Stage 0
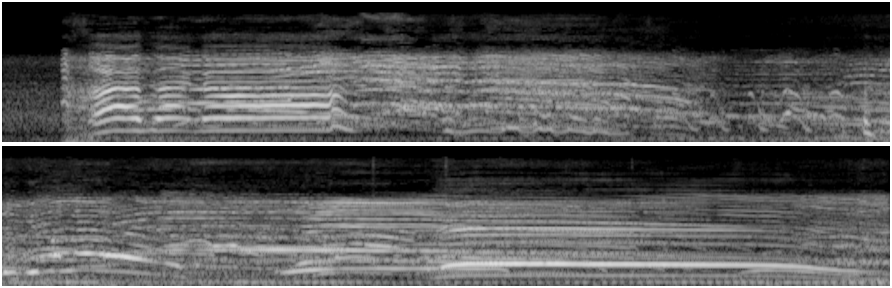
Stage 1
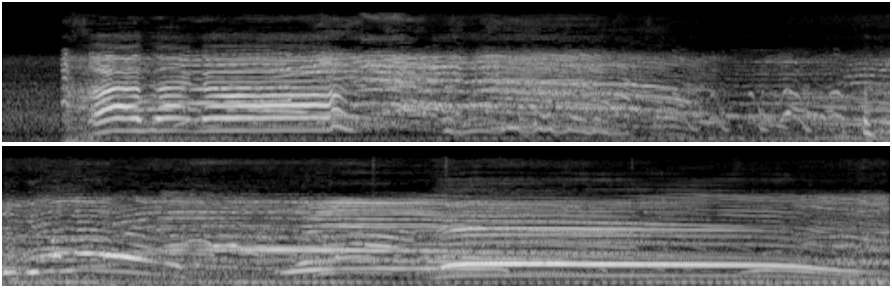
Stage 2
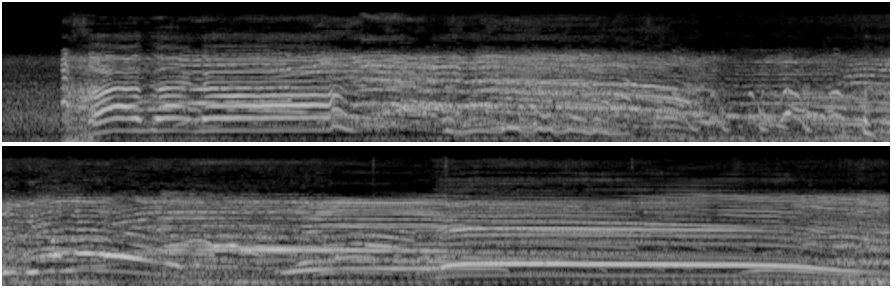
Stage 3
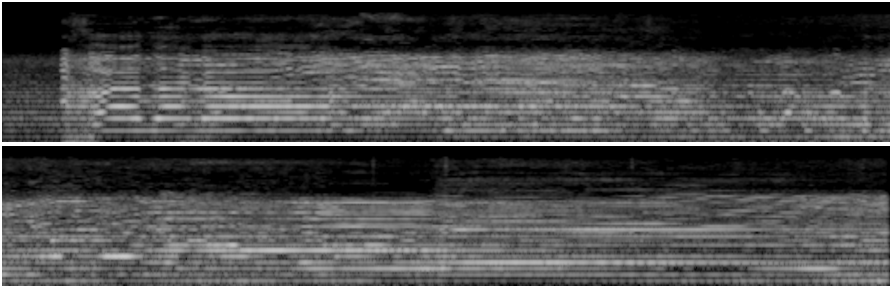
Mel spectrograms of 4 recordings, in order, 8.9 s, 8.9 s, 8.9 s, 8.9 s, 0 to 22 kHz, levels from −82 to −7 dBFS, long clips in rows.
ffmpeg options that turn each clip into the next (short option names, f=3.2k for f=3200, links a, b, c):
-af anull
-filter_complex "[0:a]acrossover=split=1200|5800[a][b][c];[a]acompressor=threshold=-36dB:ratio=4[d];[b]acompressor=threshold=-35dB:ratio=4[e];[c]acompressor=threshold=-49dB:ratio=4[f];[d][e][f]amix=inputs=3:normalize=0,volume=2.5dB"
-filter_complex "[0:a]asplit=2[a][b];[b]adelay=583.1,volume=-10dB,highshelf=f=4k:g=-13.1[c];[a][c]amix=inputs=2:normalize=0,afftfilt=real='hypot(re,im)*cos(PI*b)':imag='0':win_size=1024:overlap=0.75,volume=2.5dB"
